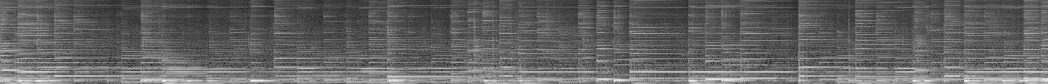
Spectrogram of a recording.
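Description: Solo acoustic guitar doodling: a loose run of picked notes and strummed chords, each struck note ringing on.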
